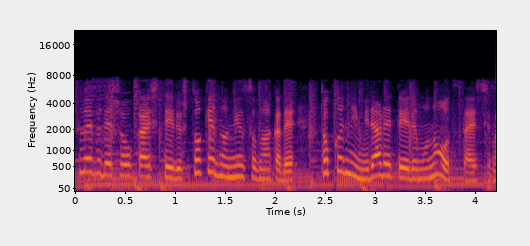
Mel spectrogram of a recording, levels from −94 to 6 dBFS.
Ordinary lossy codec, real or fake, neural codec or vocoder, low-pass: Opus, 24 kbps; real; none; 7.2 kHz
